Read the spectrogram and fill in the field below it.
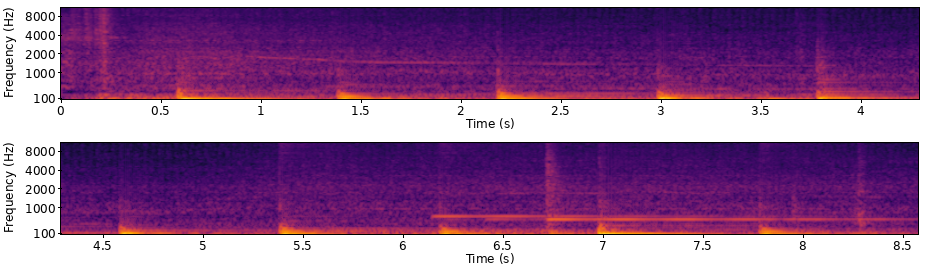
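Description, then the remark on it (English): A car engine rumbles, its deep roar surging in steady, rhythmic bursts as the vehicle drives and accelerates, with no one talking. “He's getting in the car with Dana. All right. You ready to do or die? Always ready, Balin. Always ready. Good. Tail him.”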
